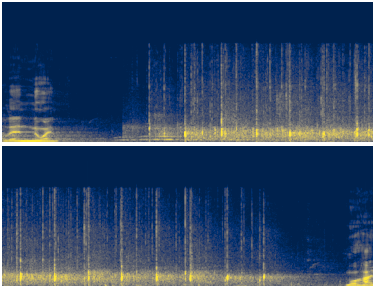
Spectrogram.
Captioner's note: applause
